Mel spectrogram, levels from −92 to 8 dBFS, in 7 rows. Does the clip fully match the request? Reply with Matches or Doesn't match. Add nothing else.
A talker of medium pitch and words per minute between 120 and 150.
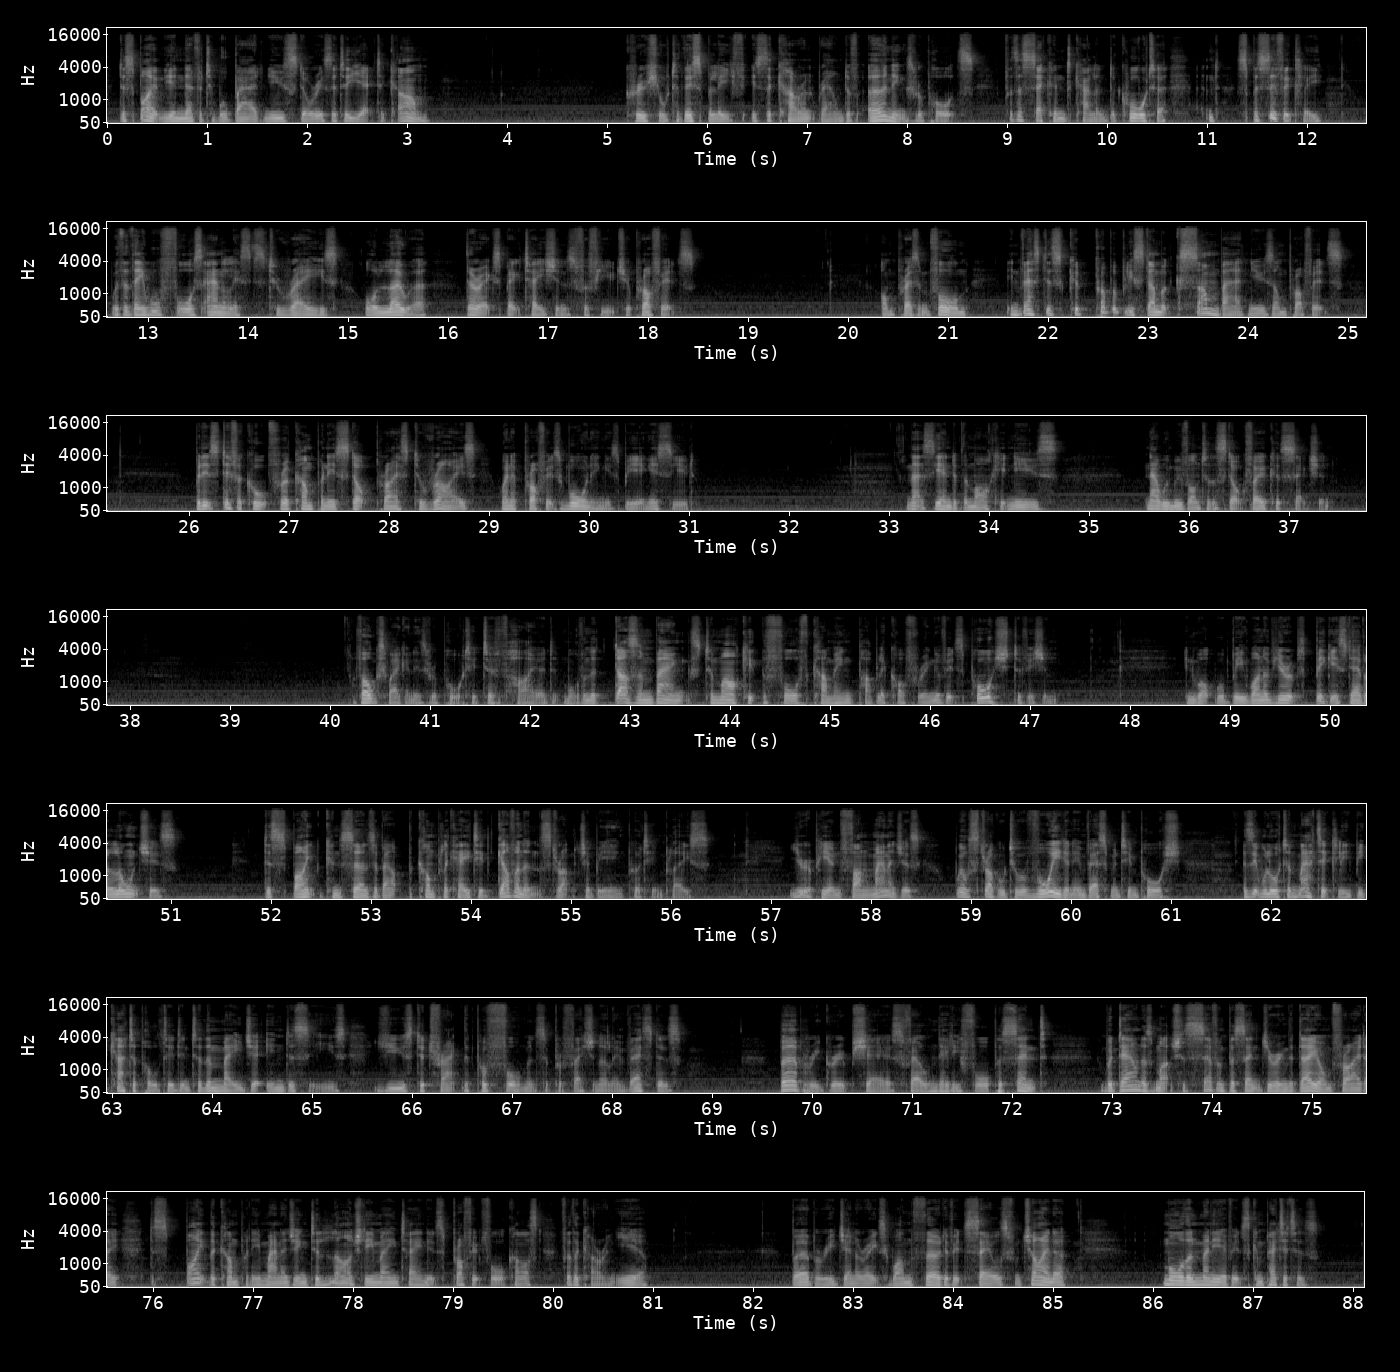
Doesn't match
